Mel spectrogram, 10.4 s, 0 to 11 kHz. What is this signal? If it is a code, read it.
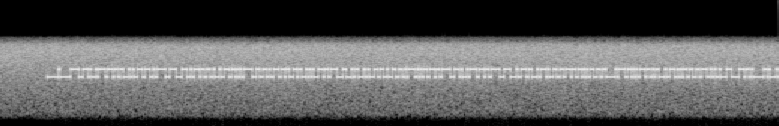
TTY/TDD text telephone tones (45.45 baud Baudot), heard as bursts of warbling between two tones, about 400 Hz shift, 1600 Hz centre, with phone line noise. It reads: THE CANTON PARTIALLY OCCUPIES THE TOACHI RIVER BASIN. …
